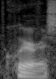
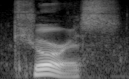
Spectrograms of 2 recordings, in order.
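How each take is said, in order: First: It is said like 'quiris'. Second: It is said like 'curis'. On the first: The speaker calls it wrong. "I used to say Quiris all the time, but that's not how you say it" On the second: The speaker calls it right. "It's Curis"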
